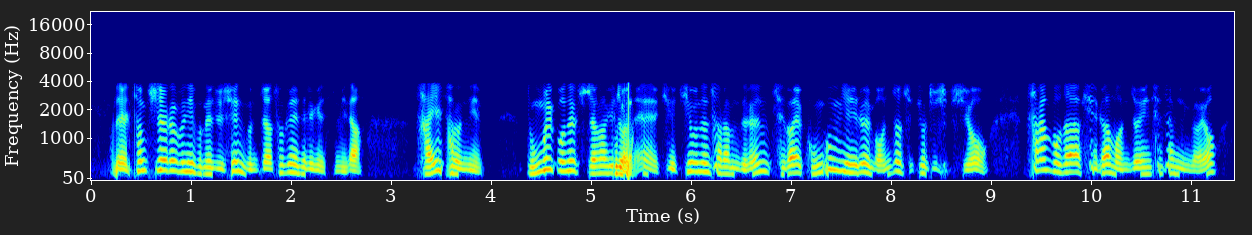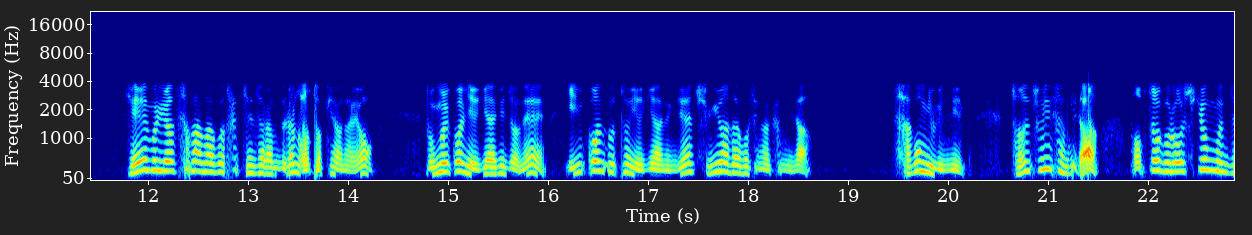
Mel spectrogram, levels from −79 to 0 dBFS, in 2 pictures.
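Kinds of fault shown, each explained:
Codec 2 vocoder: speech is rebuilt from pitch and spectral envelope using sine waves, so it sounds buzzy and robotic throughout, which fits a 2.4 kbit/s mode.
Bit errors on digital voice radio: corrupted frames make the synthetic speech leap in pitch, level and tone, warbling and bleeping only in brief bursts near 5.2, 13.4 and 21.2 s.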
